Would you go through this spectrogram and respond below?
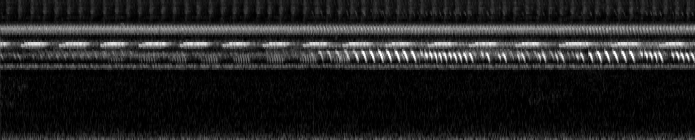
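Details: Insect chorus in a Jeju buckwheat field, Ora-dong, South Korea: a constant high ringing tone with evenly spaced beating pulses, joined midway by a louder rapid series of chirps that continues to the end.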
